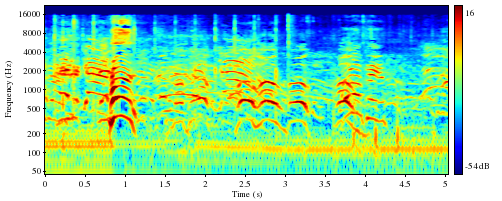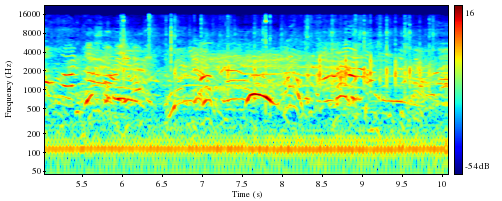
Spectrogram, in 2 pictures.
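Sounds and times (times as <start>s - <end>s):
crowd voices calling and chattering: 0.0s - 10.0s.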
